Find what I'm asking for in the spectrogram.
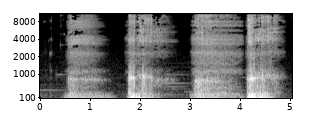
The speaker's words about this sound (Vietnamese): Trong đoạn video phát ra tiếng ngáy như bò kêu của gã người da đen to béo. Nhưng đó chỉ là tiếng ngáy giả vờ.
